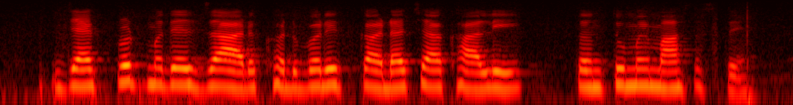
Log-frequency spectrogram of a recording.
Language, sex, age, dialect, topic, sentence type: Marathi, female, 18-24, Northern Konkan, agriculture, statement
